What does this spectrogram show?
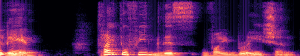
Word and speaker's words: Ghein: Just make a vibration in the top section of the throat and push some air out. It will be Ghein.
